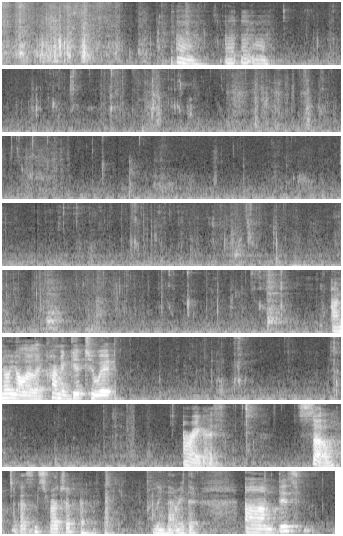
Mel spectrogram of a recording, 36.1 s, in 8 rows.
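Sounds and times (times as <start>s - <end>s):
faint low hum: 0.0s - 36.0s
person chewing: 3.7s - 22.4s, 24.3s - 29.5s.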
